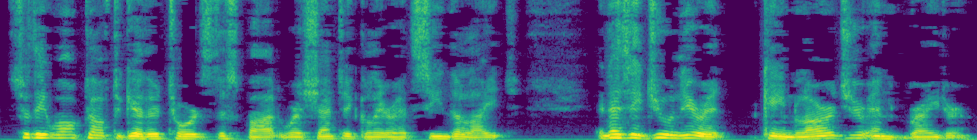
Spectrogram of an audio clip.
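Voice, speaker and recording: A man's voice: mid-range voice, lively intonation, moderate pace, dark tone, breathy edge. A man from Wisconsin with an American accent, reading a fairy tale carefully and expressively for English learners. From Wisconsin, United States. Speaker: storyteller, English reading teacher.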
